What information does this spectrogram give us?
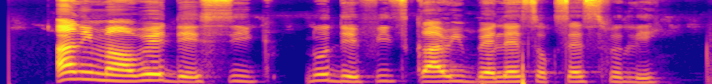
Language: Nigerian Pidgin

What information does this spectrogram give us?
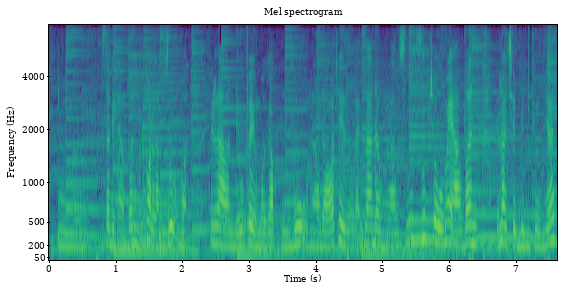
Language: Vietnamese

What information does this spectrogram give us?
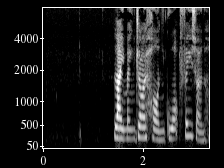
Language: Cantonese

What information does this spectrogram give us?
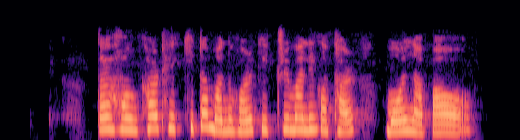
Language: Assamese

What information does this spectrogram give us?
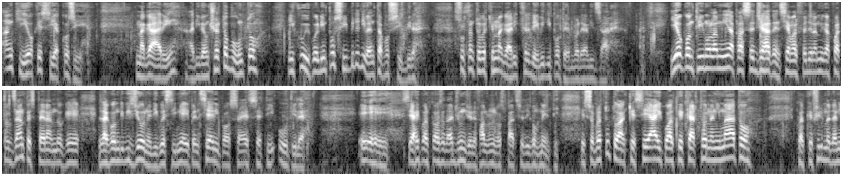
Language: Italian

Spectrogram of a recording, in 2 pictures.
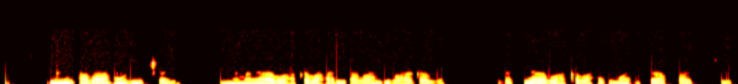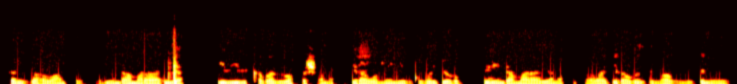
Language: Kinyarwanda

